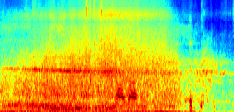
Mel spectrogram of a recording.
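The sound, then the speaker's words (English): A train roars past the speaker, a loud, steady rumble with a faint high whine running through it, then it quickly drops away in the last second. “I got a train going by me here.”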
